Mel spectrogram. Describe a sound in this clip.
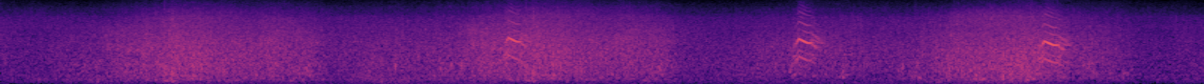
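Waves wash and splash against a wooden boat.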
